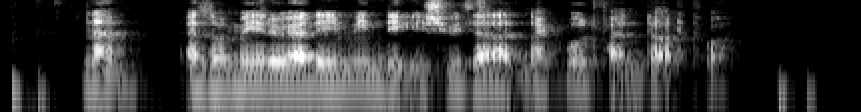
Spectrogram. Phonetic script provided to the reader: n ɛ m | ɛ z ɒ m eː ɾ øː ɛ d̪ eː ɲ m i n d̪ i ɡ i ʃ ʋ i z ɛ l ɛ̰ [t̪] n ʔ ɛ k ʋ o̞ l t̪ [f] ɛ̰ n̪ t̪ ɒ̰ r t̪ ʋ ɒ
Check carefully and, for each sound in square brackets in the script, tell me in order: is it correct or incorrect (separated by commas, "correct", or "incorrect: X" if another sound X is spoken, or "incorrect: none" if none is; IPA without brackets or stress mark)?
correct, correct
